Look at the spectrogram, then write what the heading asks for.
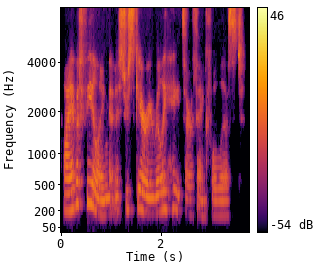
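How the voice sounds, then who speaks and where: A woman's voice: on the low side, moderate pace, gravelly, mellow. A young schoolboy in a children's storybook, voiced by a woman. He talks plainly and matter-of-factly to his classmates. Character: laid-back, matter-of-fact young schoolboy.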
